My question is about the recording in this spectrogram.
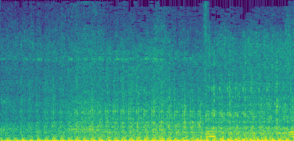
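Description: Single-cylinder off-road engines idling steadily with an even putter, dirt bikes and quads warming up before a ride.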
